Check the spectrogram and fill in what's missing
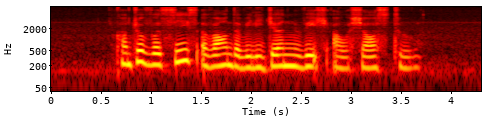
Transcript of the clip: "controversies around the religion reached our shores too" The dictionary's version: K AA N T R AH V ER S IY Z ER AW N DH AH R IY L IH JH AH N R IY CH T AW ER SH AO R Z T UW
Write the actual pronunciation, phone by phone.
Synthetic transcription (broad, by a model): K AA N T R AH V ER S IY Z ER AW N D AH R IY L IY JH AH N W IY CH AW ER SH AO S T UW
